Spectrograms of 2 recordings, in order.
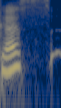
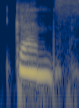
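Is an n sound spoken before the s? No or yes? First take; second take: no; yes. First: No n sound is heard before the s. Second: An n sound is heard before the s. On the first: The speaker calls it wrong. "bukan gas" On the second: The speaker calls it right. "tapi Gans ada N-nya"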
